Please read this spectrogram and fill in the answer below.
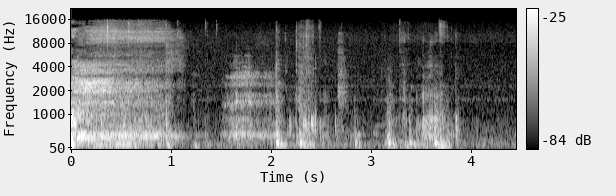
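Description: A man's long breath out, fading away over about a second, as he strains to work a casting free of a silicone mould. It is followed by faint small clicks and rubbing from his hands handling the mould.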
